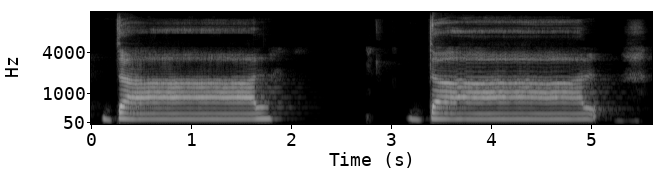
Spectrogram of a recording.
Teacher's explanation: हमारी जुबान की जो नोक का ऊपर वाला हिस्सा है यह ऊपर की तरफ जाएगा और जो हमारे सामने वाले दो दांत हैं उनके जो अंदर वाली साइड पे मसूड़े हैं उनको टच करेगा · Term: दाल का मखरज, दाल का मखरिज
